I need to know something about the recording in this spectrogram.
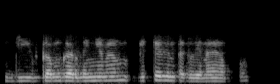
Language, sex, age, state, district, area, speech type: Hindi, male, 18-30, Madhya Pradesh, Bhopal, rural, conversation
